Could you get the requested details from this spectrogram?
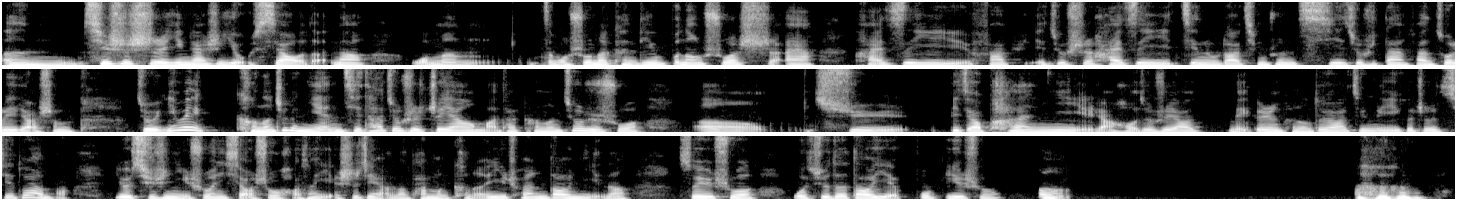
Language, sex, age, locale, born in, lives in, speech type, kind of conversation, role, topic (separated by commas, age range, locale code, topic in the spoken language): Chinese, female, 25-29, zh-CN, China, Germany, conversation, advice, advisor, 当情绪突然激动时，我怎样才能快速平静下来？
